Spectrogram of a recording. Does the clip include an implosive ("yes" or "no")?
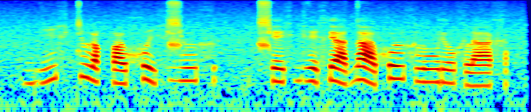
no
